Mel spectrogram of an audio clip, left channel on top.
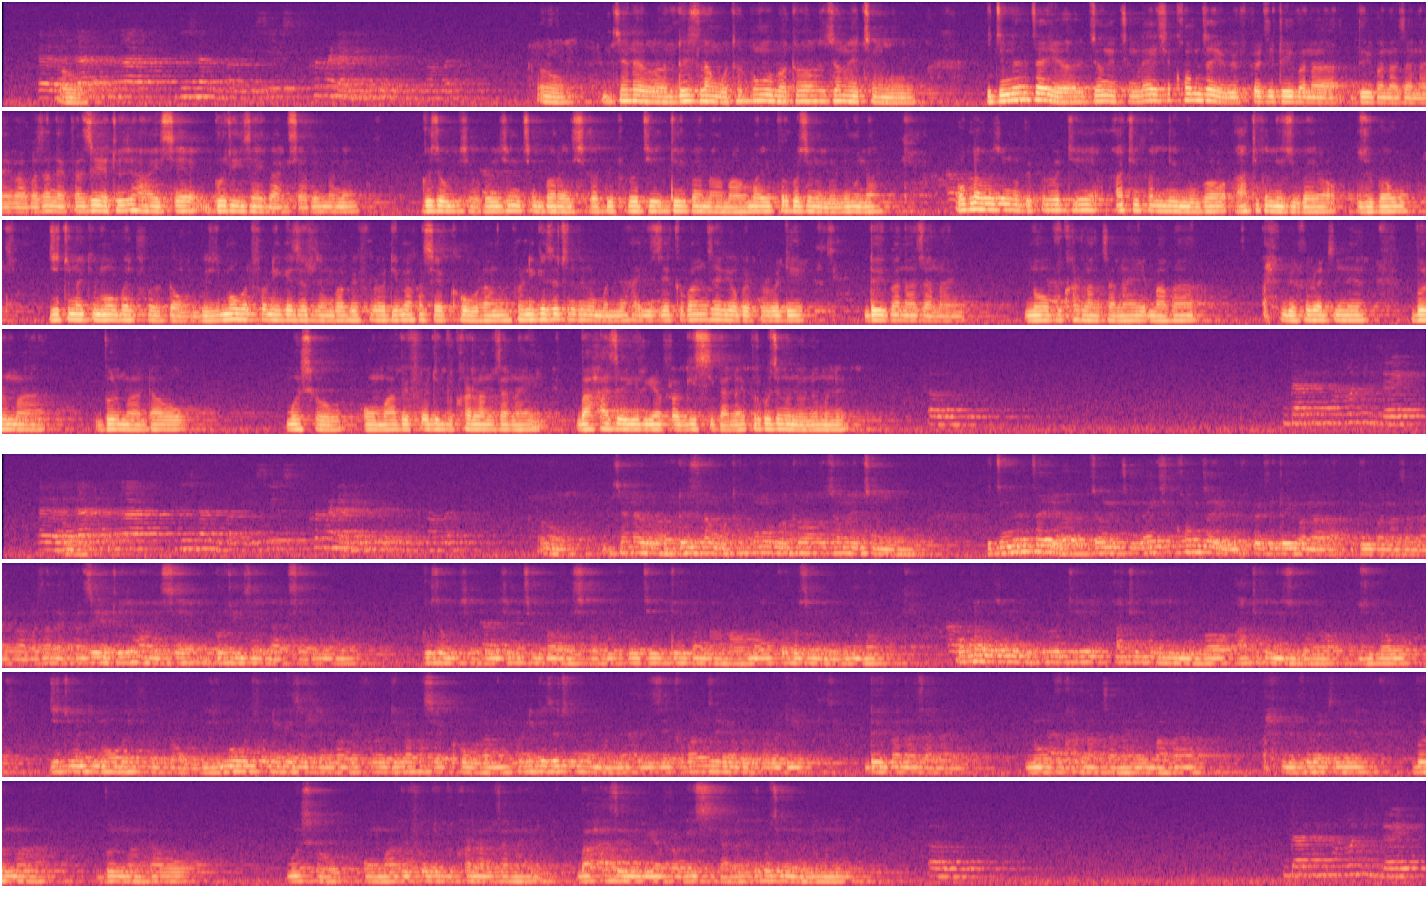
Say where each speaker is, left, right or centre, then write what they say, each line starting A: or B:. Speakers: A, on the left; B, on the left.
A: ओ
B: औ
A: दा नोंथाङा दैज्लांनि बागै एसे फोरमायनानै होदो नोंथाङाबो।
B: औ जेनेबा दैज्लां बोथोर बुङोबाथ जोंनिथिं बिदिनो जायो जोंनिथिंलाय एसे खम जायो। बेफोरबायदि दैबाना दैबाना जानाय माबा जानाया। दा जिहेथु जोंहा एसे बोरि जायगा हिसाबै माने गोजौ हिसाबै
A: औ
B: जोंथिं बारा हसेबां बेफोरबायदि दैबाना माबा माबिफोरखौ जोङो नुनो मोना।
A: औ
B: अब्लाबो जोङो बे बेफोरबायदि आथिखालनि मुगाव आथिखालनि जुगायाव जुगाव जिथुनाखि मबाइलफोर दं बे मबाइलफोरनि गेजेरजों बा बेफोरबायाददि माखासे खौरांफोरनि गेजेरजों जोङो मोननो हायो। जे गोबां जायगायाव बेफोरबायदि दैबाना जानाय न'
A: औ
B: बुखारलांजानाय माबा बेफोरबायदिनो बोरमा बोरमा, दाउ मोसौ, अमा बेफोरबायदि बुखारलांजानाय बा
A: औ
B: हाजो एरिया गिसि गानायफोरखौ जोङो नुनो मोनो।
A: औ! दा नोंथांमोनखिजाय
